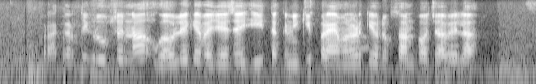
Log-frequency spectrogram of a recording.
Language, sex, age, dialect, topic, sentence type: Bhojpuri, male, 41-45, Western, agriculture, statement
